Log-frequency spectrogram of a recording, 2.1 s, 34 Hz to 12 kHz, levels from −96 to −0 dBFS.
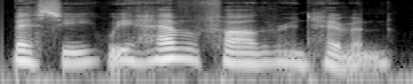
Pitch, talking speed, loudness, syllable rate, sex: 165 Hz, 175 wpm, -17 LUFS, 5.4 syllables/s, female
